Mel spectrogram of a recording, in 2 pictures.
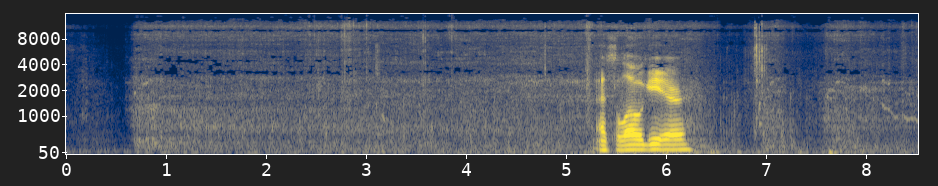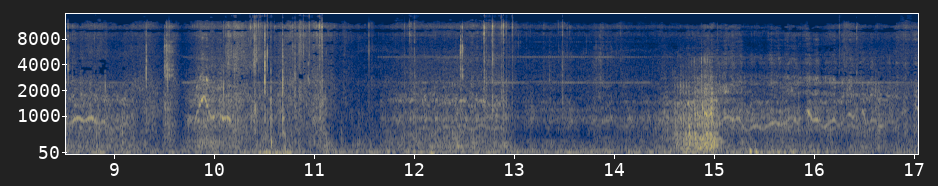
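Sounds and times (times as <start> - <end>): electric motor whining: 0.6 - 17.0
tyre clicks and crackles: 2.3 - 14.1.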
